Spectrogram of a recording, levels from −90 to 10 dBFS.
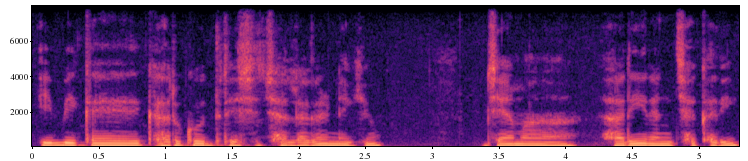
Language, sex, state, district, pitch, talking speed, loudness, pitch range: Kumaoni, male, Uttarakhand, Uttarkashi, 115 Hz, 170 wpm, -14 LUFS, 115-125 Hz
